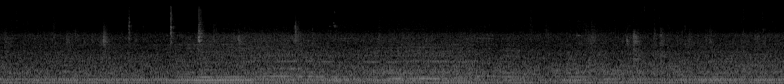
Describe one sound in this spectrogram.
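A diesel engine runs steadily nearby.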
